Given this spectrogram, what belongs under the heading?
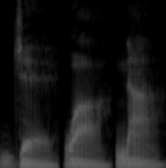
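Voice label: "jewana", concatenated syllables; Affixing experiment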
